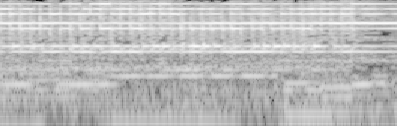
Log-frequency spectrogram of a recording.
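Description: A telephone rings with a bright, steady electronic trill, loud and continuous for a couple of seconds, over a faint low tone that shifts partway through. No one speaks.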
